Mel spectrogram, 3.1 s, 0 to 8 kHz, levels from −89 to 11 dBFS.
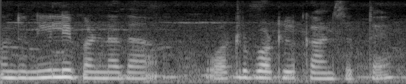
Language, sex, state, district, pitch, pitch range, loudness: Kannada, female, Karnataka, Bangalore, 230 Hz, 215-245 Hz, -15 LUFS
